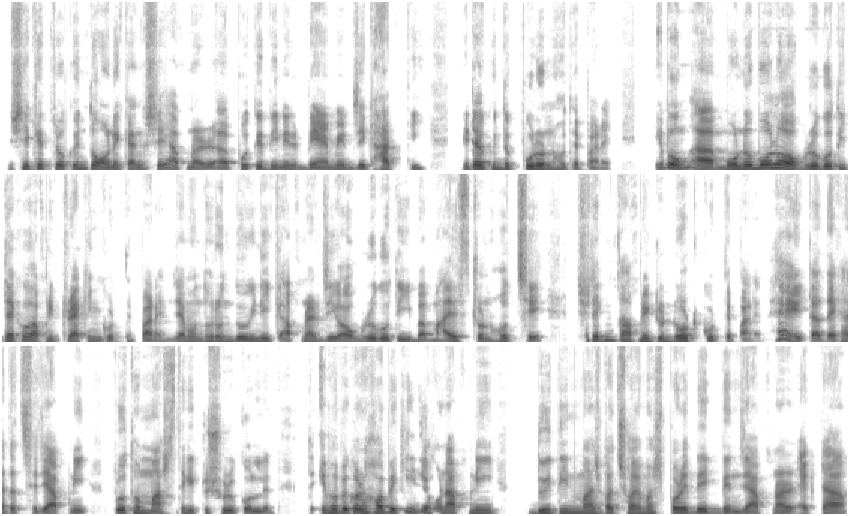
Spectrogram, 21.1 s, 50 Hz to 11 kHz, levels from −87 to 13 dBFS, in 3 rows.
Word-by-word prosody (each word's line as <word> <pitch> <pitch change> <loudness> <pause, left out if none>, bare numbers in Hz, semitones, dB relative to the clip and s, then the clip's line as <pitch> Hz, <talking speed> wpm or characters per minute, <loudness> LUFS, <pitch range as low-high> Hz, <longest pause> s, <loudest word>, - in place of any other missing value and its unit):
সেক্ষেত্রেও 200 +2 0
কিন্তু 195 +1 0
অনেকাংশে 140 -2 -3
আপনার 130 -2 -4
আ - - +1
প্রতিদিনের 140 -1 -2
ব্যায়ামের 130 +3 0
যে 135 - +2
ঘাটতি 140 +4 -2 0.4
এটাও 200 -1 +5
কিন্তু 170 -2 -1
পূরণ 160 -4 +5
হতে 125 - -5
পারে। 115 - -8 0.5
এবং 230 -3 +7 0.2
আ - - +8 0.2
মনোবল 205 +8 +6
ও - - +7
অগ্রগতিটাকেও 180 +6 +2
আপনি 155 - -7
ট্র্যাকিং 150 0 0
করতে 140 +5 -8
পারেন। 115 -1 -1
যেমন 145 +2 -2
ধরুন 150 -1 -2
দৈনিক 150 +2 0
আপনার 140 +1 -4
যে 135 - -2
অগ্রগতি 150 0 0
বা 120 - 0
মাইলস্টোন 150 +4 -2
হচ্ছে 170 -3 -2 0.4
সেটা 225 0 +1
কিন্তু 200 0 -4
আপনি 175 +1 -6
একটু 175 0 -1
নোট 180 +2 +5
করতে - - -3
পারেন। - - -7
হ্যাঁ, 265 - +1
এটা 140 - -1
দেখা 150 +2 -1
যাচ্ছে 150 +1 -6
যে - - +5
আপনি 145 +2 -7 0.3
১ম 180 0 +2
মাস 140 - 0
থেকে 160 -1 -2
একটু 155 - -10
শুরু 165 -2 +1
করলেন। 125 0 -1 0.3
তো - - -14
এভাবে 200 +4 +5
করে 210 -1 +7
হবে 200 +1 +6
কি 245 - -2
যখন 155 +2 -2
আপনি 165 +3 -3 0.5
২-৩ 180 +2 +2
মাস 170 -1 +1
বা 175 - +5
৬ 160 -2 +1
মাস 165 -1 -2
পরে 165 -1 +6
দেখবেন 140 0 +1
যে 125 - +1
আপনার 140 +3 -2 0.2
একটা 140 - -2
155 Hz, 195 wpm, -24 LUFS, 140-180 Hz, 0.5 s, আ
